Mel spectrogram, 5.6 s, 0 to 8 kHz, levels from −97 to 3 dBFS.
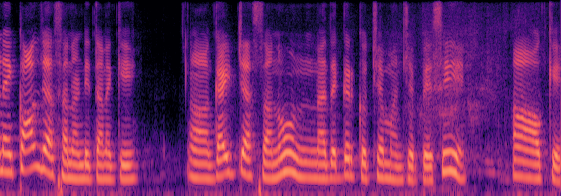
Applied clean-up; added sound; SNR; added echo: neural separator model SepFormer DNS4.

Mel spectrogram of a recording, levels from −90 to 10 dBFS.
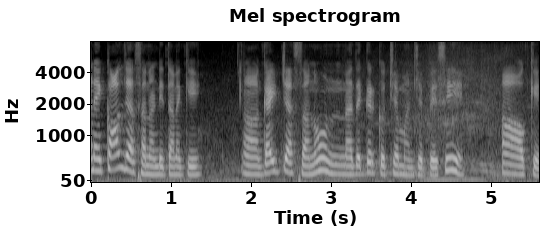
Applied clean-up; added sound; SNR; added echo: none; Engine / Vehicle; 17 dB; none.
